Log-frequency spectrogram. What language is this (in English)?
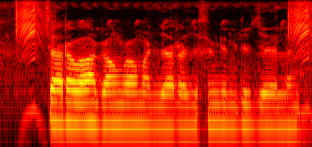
Bhojpuri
